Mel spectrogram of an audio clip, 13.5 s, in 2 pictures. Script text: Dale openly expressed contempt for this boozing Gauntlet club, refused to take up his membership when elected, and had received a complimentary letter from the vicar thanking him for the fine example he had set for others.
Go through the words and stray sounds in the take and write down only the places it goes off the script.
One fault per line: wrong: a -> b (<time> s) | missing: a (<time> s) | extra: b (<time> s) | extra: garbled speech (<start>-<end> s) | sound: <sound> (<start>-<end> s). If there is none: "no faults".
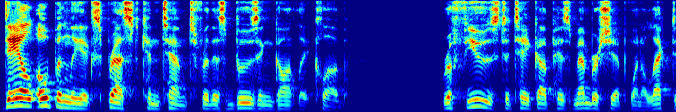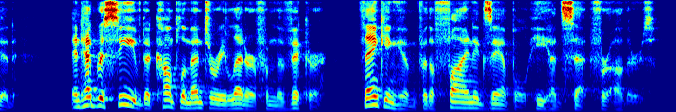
no faults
